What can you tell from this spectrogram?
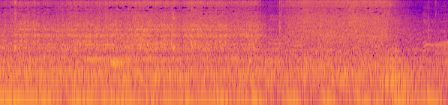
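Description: Automatic car-parts machine running steadily in the factory, a continuous mechanical clatter with a faint whine, as nuts are fed into it by hand. A short hiss comes about three and a half seconds in and again just past five seconds.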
